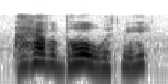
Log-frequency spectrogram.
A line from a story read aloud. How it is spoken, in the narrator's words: Kitster said breathlessly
